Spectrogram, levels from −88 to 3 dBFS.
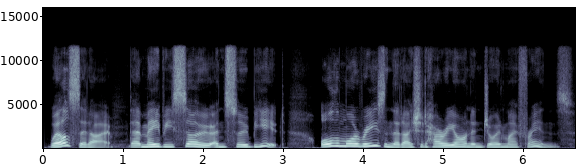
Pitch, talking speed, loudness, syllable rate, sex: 205 Hz, 215 wpm, -19 LUFS, 4.5 syllables/s, female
